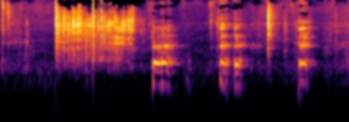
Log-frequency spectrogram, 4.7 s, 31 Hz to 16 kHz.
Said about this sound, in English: You're only rolling 2 dice, so you basically plus do 2 points damage.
